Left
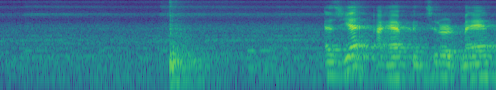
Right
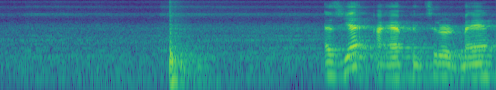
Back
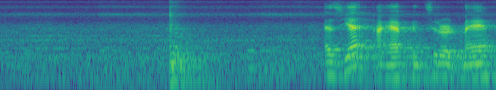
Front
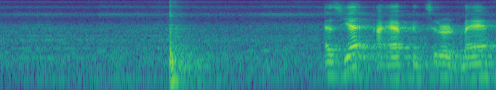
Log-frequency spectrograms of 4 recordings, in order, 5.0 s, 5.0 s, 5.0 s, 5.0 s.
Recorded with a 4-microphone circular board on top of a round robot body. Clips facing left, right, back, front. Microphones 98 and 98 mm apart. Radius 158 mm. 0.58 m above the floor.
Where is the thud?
65° right, 0.8 m.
